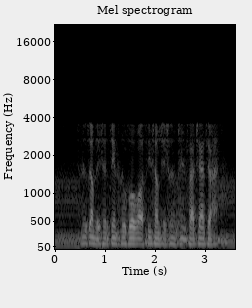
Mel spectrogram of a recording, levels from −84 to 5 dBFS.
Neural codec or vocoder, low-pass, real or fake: codec, 16 kHz, 0.5 kbps, FreqCodec, larger model; 3.6 kHz; fake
